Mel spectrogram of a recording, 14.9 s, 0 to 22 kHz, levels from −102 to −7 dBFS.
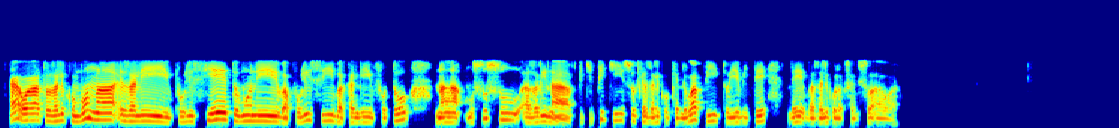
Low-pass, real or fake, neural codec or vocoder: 3.6 kHz; real; none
